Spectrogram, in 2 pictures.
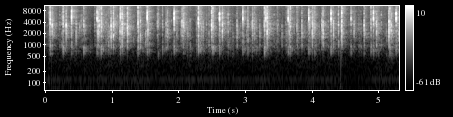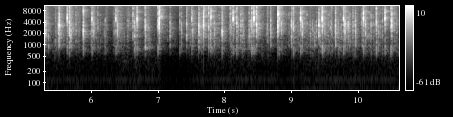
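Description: A white, hand-sized, hollow plastic Xbox-style game controller is held in both hands while thumbs and fingers rapidly tap its buttons and sticks. The result is a dense, continuous stream of short, bright, clicky presses that stop almost instantly, over a faint steady low hum.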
